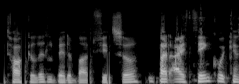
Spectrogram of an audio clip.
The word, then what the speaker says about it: Fico: long time until I understood his name is pronounced fito and not FICO well there is actually a Robert FICO in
